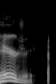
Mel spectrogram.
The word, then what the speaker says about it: Airdrie: It's Airdrie. – It's Airdrie.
